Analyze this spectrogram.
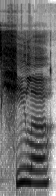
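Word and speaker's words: Gila: community wrong, but I believe that it is Hila Hila River Community.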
